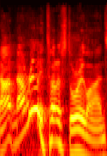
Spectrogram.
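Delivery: cracking, breaking voice. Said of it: "was that a voice crack?".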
